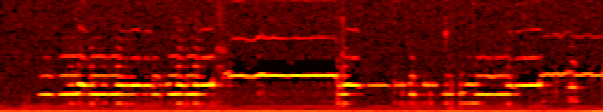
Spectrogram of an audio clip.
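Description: Piccolo whistle tones: thin high notes that waver and hop from pitch to pitch, with one longer held note near the middle. They are played as an example of a squeezed embouchure, which makes the whistle tone way harder to control.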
